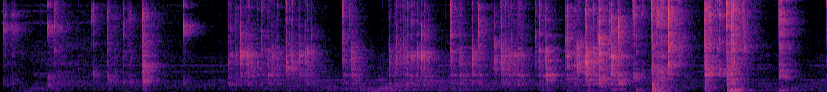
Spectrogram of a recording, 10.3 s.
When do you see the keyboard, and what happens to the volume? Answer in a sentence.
You can hear the keyboard from 0.0 to 10.3 s, getting louder.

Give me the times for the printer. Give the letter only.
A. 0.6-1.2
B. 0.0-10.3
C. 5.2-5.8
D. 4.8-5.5
B.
